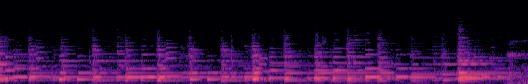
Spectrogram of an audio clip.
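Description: Acoustic ukuleles playing a tune together, with steady rhythmic strums and a moving melody line.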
